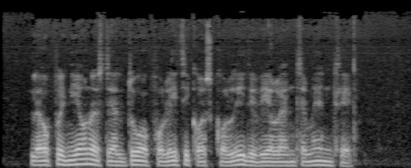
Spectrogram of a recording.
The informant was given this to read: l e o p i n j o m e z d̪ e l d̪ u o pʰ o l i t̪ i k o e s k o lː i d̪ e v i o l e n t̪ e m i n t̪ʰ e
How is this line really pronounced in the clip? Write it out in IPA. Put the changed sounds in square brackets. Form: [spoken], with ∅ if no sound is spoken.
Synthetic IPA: l e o p i n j o [n] e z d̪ e l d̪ u o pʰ o l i t̪ i k o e s k o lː i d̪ e v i o l e n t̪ e m [e] n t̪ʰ e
